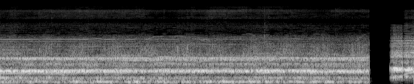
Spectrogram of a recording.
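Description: Stadium crowd of football supporters chanting, holding one long sung note over the general crowd noise. The sound drops out briefly just before the end.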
